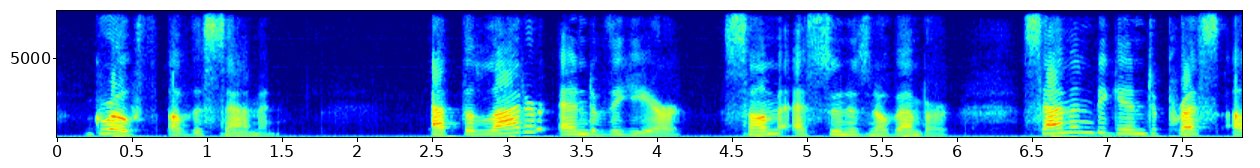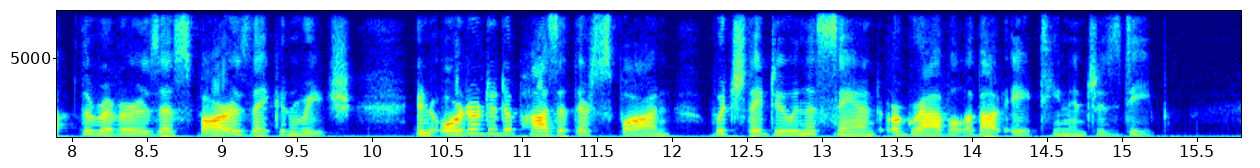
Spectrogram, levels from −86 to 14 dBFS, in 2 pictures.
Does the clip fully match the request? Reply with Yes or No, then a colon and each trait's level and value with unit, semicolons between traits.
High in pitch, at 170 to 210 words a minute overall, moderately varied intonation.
Yes: high, 205 Hz; average, 180 wpm; average, 4.2 semitones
